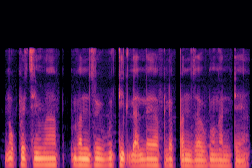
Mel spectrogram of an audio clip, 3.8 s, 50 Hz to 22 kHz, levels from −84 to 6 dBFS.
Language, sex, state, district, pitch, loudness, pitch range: Wancho, male, Arunachal Pradesh, Longding, 105 Hz, -18 LUFS, 95-110 Hz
